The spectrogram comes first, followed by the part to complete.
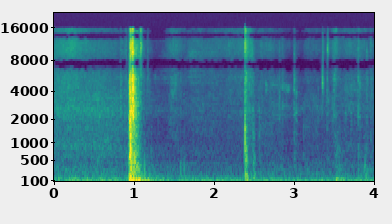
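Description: A car door slams shut about a second in, heard from inside the vehicle over a steady low rumble, with a lighter knock about a second and a half later.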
